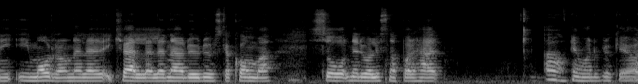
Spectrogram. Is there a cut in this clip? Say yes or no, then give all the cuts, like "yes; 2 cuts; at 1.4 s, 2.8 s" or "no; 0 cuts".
yes; 2 cuts; at 3.0 s, 5.3 s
